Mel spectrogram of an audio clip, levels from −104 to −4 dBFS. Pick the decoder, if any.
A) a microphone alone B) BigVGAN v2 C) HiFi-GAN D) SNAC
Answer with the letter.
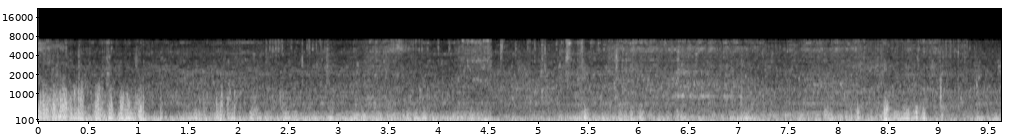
C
